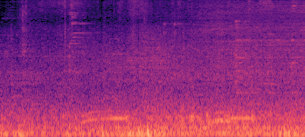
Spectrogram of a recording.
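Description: Pigeons on a farm softly cooing while a hen pigeon is held up by hand, the low coos rising briefly and fading over a steady background murmur, with no talking.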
